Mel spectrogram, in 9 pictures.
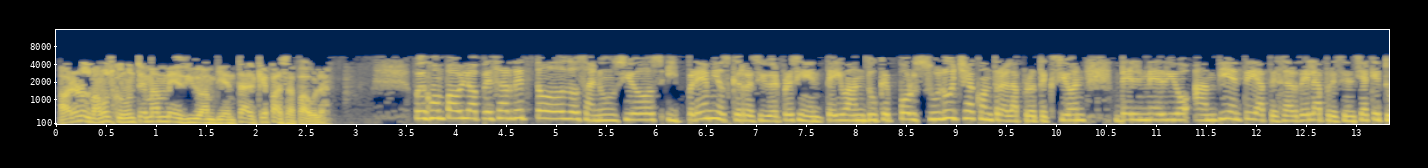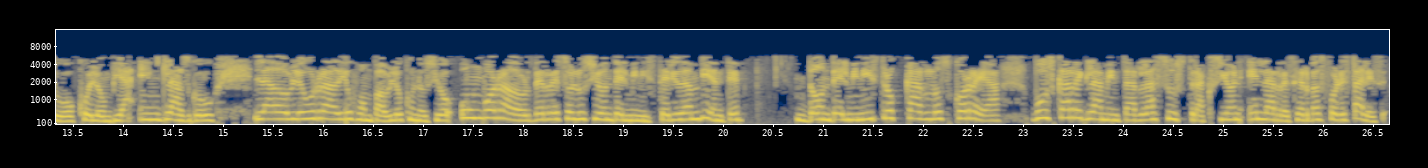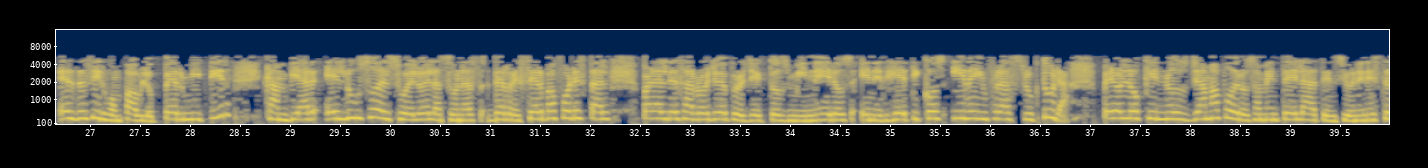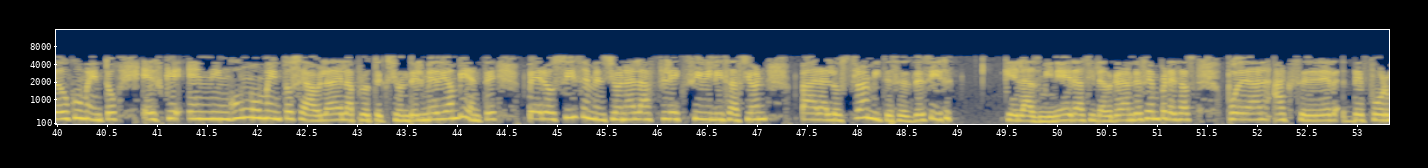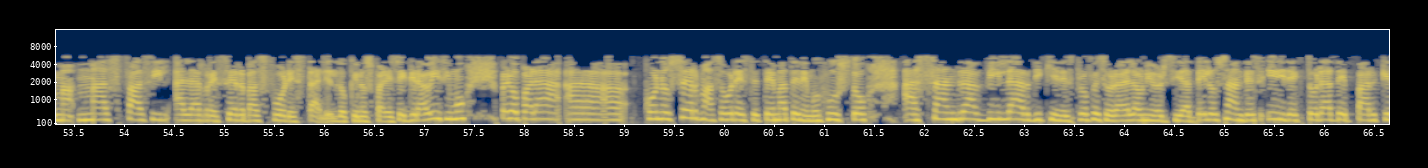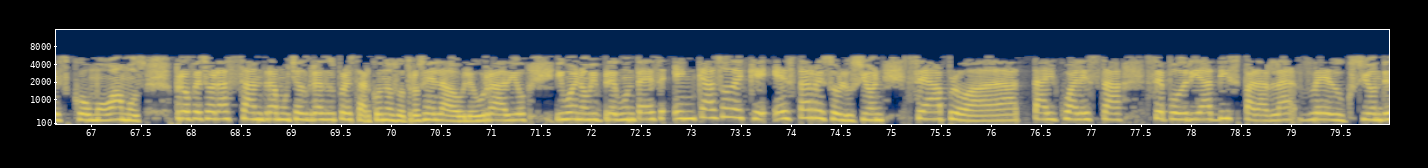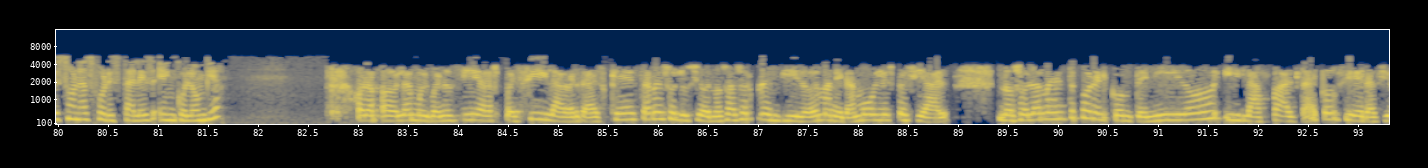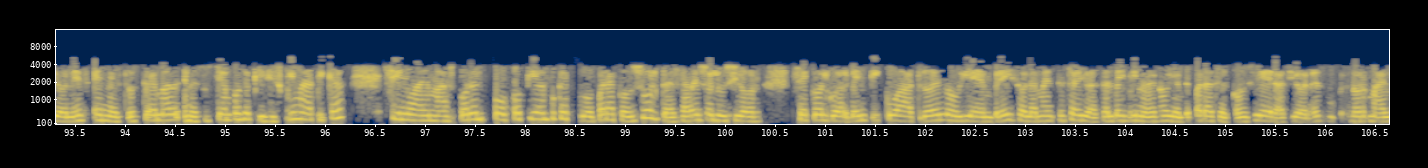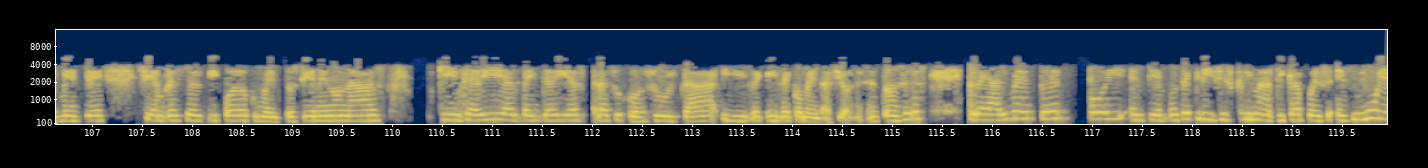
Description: En diálogo con la W Radio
